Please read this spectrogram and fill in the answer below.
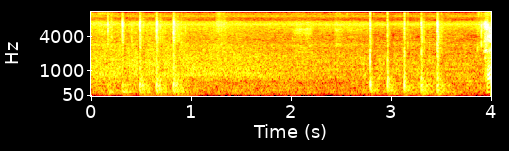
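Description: Knuckles rapping on a hard surface in two rounds of about six quick knocks each, a couple of seconds apart, acting out a knock on a house door.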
